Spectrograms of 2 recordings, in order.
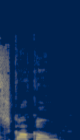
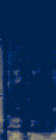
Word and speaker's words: Skokholm: Skokholm. Sorry, I pronounced it wrong. It's Skokholm. I thought it was Stockholm, Sweden.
